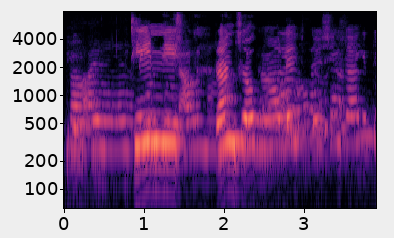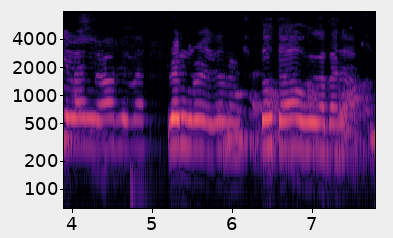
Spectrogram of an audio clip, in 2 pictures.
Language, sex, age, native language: Icelandic, other, 18-19, Icelandic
